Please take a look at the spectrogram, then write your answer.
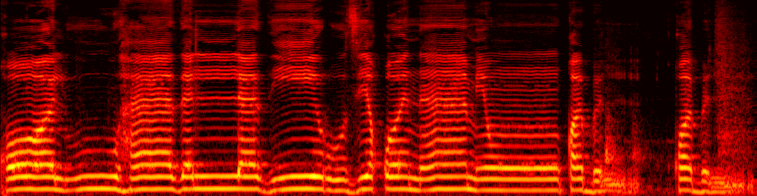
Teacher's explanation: क़ब बा बारीक है, क़ब्ल, और लाम भी बारीक है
